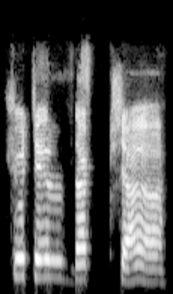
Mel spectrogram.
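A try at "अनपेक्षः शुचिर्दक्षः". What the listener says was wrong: Ksha, you should not elongate. It's short, no, and short vowel, no, at the end of the letter ksha, it is short one, not elongate.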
